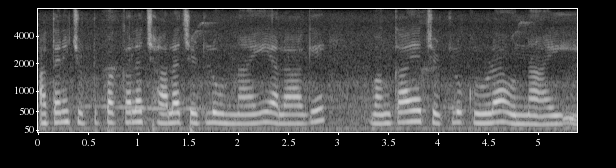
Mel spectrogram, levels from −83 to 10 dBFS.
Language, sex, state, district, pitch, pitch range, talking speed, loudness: Telugu, female, Telangana, Mahabubabad, 235 Hz, 220-245 Hz, 110 wpm, -15 LUFS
